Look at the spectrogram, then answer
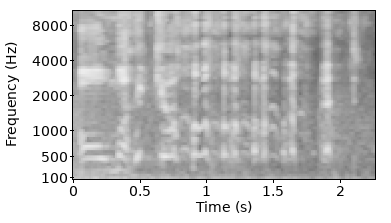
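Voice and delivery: drawn-out high squeal broken by laughter; real laughing scream at the screen; laughing shriek. Real, not acted. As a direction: shriek it slowly through laughing.

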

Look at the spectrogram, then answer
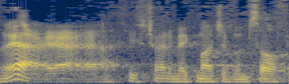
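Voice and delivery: mild mock scoff; mock dismissive. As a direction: brush him off with a sneer. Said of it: "we can be very critical of him".

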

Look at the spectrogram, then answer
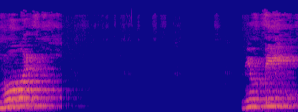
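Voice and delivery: drawn-out, spaced-out dictation pace; slow dictation. Shown as a demonstration. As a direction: stretch each syllable, leaving long gaps. Dictating the answer word by word.

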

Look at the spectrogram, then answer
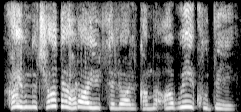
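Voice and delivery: high, loud imitation of a scold; exaggerated scandalised scolding; mocking a hater's comment. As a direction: mimic an indignant online commenter. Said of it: "Тому що одна написала".

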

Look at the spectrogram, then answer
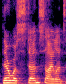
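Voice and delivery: ordinary delivery, nothing marked

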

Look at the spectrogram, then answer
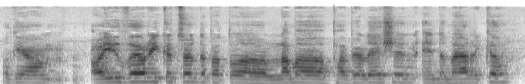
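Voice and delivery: put-on earnest question in an Indian accent. Prank caller asking staff about llamas, in Indian accent. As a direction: ask it politely, Indian-accented.

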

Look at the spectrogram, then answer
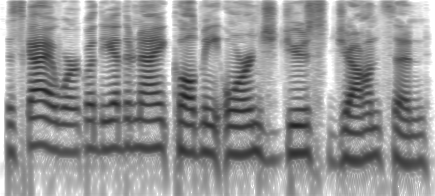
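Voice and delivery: ordinary talk

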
